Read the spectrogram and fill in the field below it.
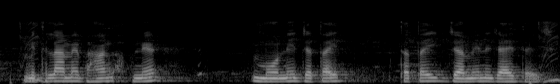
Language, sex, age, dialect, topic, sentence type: Maithili, male, 25-30, Southern/Standard, agriculture, statement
